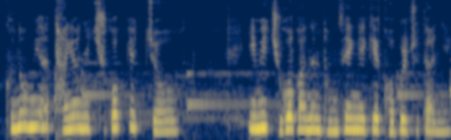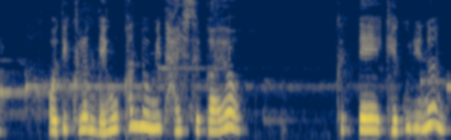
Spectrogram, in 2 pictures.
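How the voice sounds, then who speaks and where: A woman's voice: a little high, dark tone, lightly acted. A woman doing a mournful old dragonfly. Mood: indignant. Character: grieving elder male dragonfly storyteller. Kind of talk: bedtime storybook reading.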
